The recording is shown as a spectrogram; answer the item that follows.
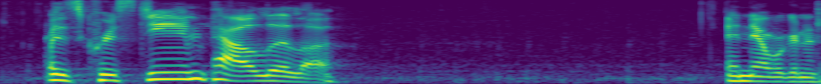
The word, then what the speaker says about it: Paolilla: So I know that this bitch's name is Christine Paolilla.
